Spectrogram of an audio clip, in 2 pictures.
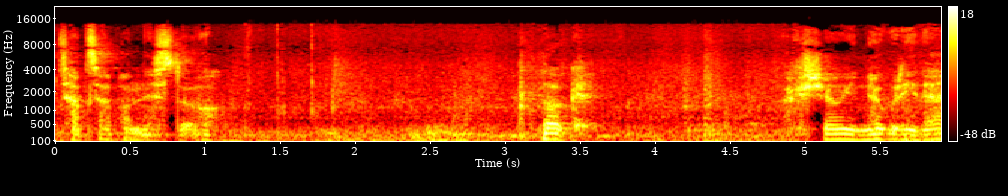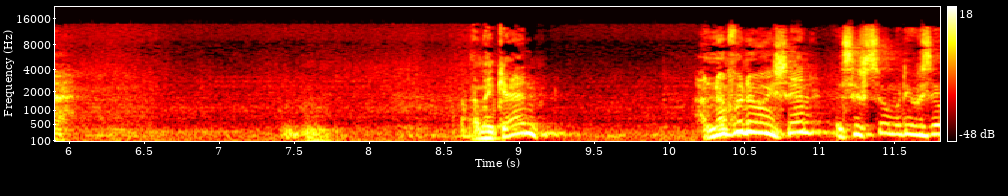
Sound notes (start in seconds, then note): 7.4 thud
